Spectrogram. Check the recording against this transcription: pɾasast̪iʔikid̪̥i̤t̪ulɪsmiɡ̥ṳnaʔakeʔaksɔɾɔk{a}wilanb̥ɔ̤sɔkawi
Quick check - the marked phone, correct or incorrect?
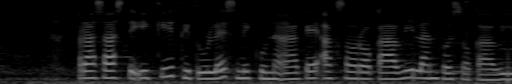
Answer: correct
